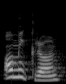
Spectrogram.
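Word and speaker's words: όμικρον: This is a vowel called omicron, which makes the sound O.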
